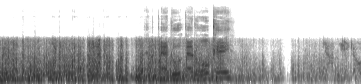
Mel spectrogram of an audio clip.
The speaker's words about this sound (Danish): Jeg kan høre, det blæser altså virkelig øh, hårdt.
